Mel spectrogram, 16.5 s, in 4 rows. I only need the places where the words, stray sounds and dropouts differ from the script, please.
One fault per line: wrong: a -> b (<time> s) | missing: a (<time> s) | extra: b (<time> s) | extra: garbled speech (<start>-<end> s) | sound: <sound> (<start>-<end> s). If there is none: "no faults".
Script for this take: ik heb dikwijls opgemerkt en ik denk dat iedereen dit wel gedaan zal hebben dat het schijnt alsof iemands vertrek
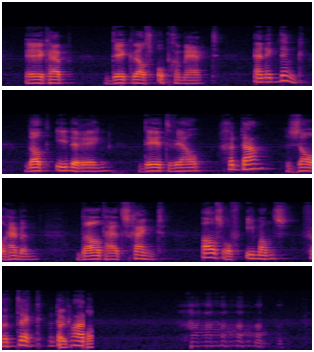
extra: garbled speech (13.1-13.7 s)
sound: laugh (14.8-16.3 s)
